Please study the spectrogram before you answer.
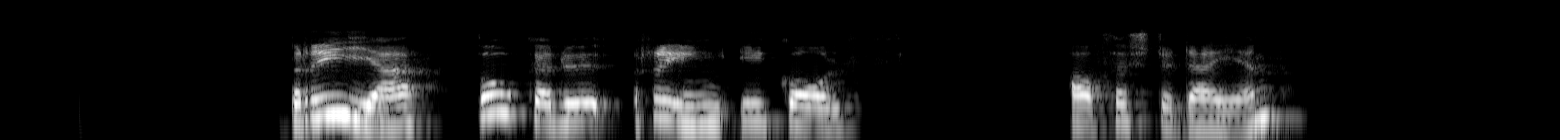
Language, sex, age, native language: Icelandic, female, 60-69, Swedish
